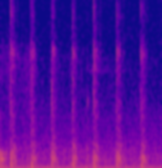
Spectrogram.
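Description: Computer mouse scroll wheel clicking: a run of light, slightly uneven ticks about three a second as the wheel is turned.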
